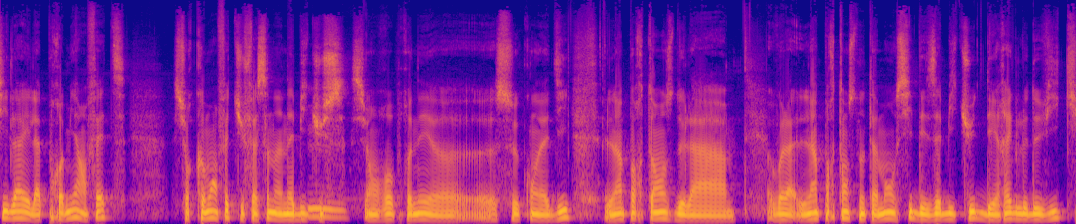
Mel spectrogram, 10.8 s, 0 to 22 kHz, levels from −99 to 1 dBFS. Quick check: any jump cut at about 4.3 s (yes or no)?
no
